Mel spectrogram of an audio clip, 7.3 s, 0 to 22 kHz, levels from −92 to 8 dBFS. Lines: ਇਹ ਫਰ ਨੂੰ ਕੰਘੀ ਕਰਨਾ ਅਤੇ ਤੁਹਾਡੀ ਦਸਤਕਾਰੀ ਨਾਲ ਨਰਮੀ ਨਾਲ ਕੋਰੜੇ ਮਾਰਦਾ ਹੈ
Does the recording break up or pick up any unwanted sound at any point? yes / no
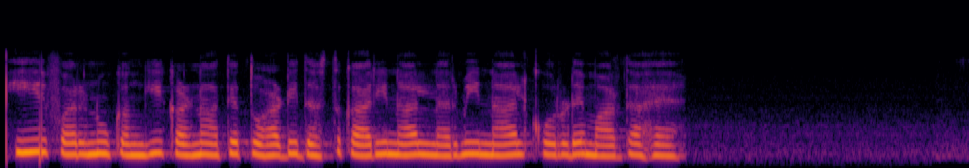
no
